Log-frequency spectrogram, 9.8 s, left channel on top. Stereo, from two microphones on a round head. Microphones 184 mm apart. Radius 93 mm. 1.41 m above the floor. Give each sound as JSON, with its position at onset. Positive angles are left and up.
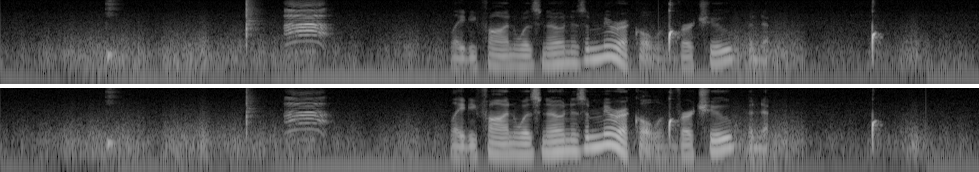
{"t": 1.1, "sound": "a snare drum", "side_deg": 15}
{"t": 2.5, "sound": "a scream", "side_deg": 45}
{"t": 4.5, "sound": "a man speaking", "side_deg": -85}
{"t": 6.7, "sound": "a pop", "side_deg": 35}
